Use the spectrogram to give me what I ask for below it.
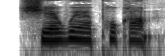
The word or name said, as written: SHAREWAREPROGRAM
